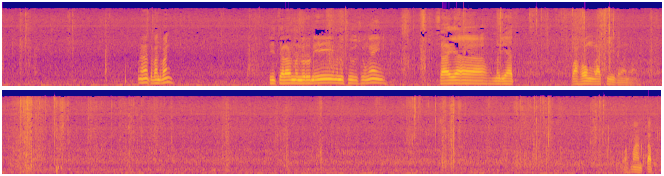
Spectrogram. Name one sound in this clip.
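A stream rushes and burbles over rocks nearby.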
